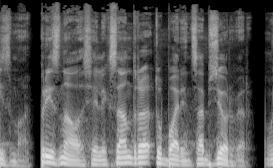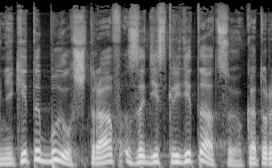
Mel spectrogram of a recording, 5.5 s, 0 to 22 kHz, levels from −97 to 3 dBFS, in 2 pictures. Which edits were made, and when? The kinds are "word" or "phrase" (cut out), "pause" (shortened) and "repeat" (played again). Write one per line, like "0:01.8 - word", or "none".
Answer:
0:01.5 - word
